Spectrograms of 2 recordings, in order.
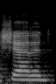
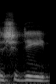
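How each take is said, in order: First: The name is said with an American pronunciation. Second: The name is said with a Lebanese-style pronunciation. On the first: This is how some of his local family say it. "his family here, some go by Shadid" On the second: This reflects his Lebanese descent. "He chose to change his pronunciation to Shadid because of his Lebanese descent"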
